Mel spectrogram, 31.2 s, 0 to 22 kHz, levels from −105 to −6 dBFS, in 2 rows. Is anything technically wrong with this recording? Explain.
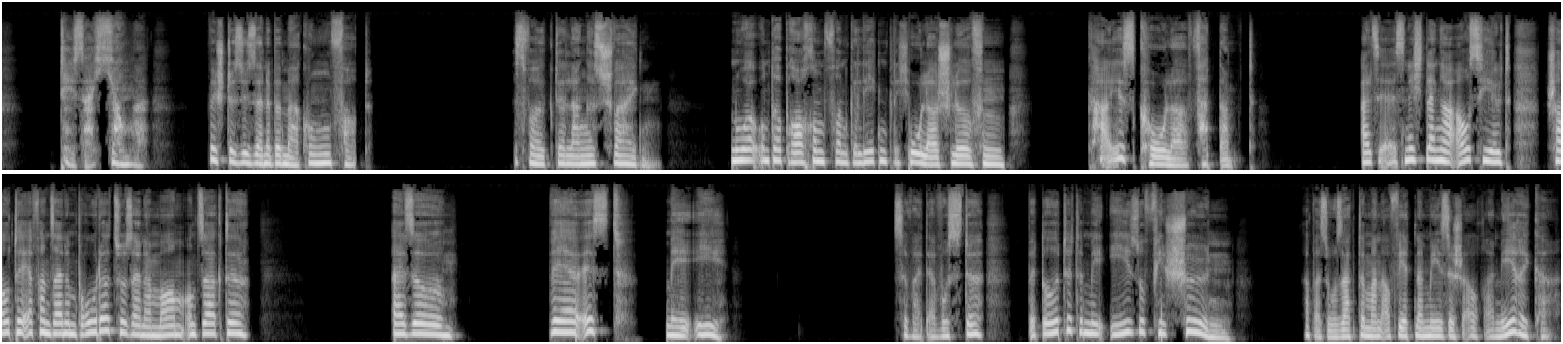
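Yes. At about 9.07 s there is a very brief burst of damaged data in a compressed stream, lasting only about 6 ms. The decoder hit corrupted bytes, misread the affected frame, lost sync and skipped ahead to the next valid frame header. The result is a short chirp or blip. On a spectrogram it shows as a thin vertical smear of broadband energy breaking the surrounding texture, and the waveform shows a tiny discontinuity at that point.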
